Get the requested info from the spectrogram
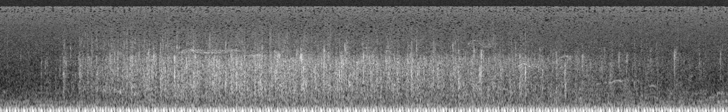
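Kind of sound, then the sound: nature, light rain falling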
